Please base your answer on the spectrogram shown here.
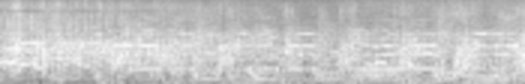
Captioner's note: applause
